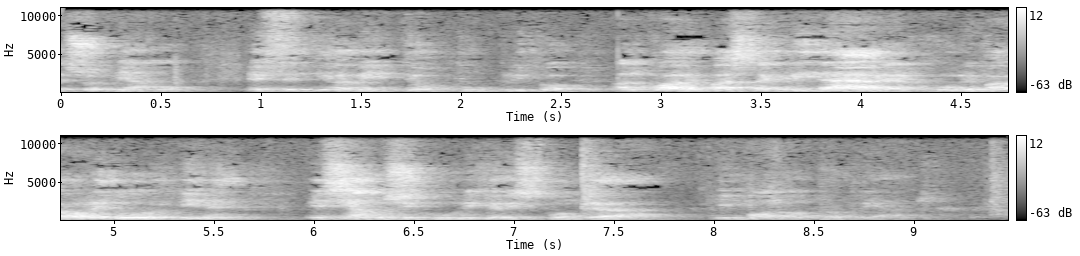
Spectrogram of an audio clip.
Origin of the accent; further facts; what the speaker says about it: Reggio Calabria, Calabria, Italy; io quando ero ragazzo, io sono nato a Reggio Calabria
